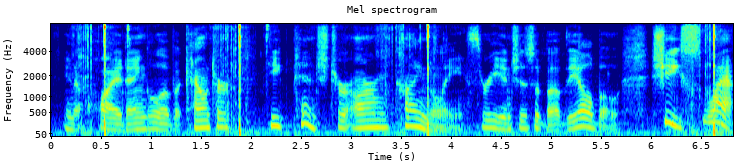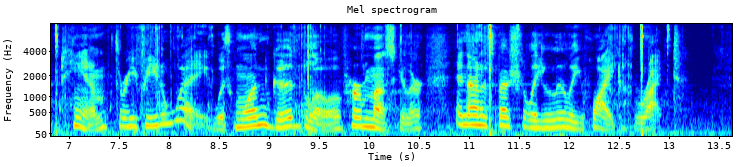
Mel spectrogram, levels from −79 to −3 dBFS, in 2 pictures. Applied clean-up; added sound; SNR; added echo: none; Scissors; 3 dB; reverberation time 1.9 s.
